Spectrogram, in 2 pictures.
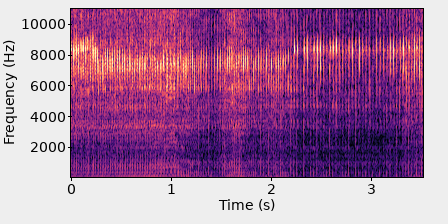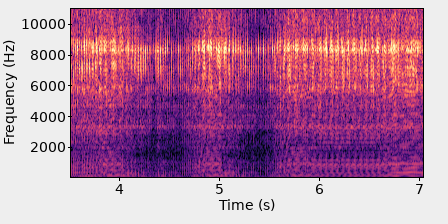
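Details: First startup of a Toyan FS-S100AC miniature four-stroke methanol kit engine: high buzzy note swings up and down a few times, then settles into an even, steady idle at roughly 1000 rpm; running smooth.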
